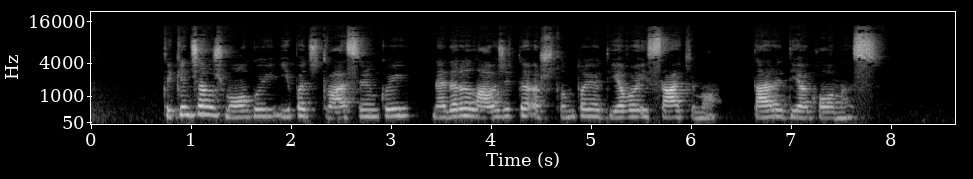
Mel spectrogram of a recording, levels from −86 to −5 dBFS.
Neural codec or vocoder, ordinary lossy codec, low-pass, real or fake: vocoder, 44.1 kHz, 128 mel bands every 256 samples, BigVGAN v2; MP3, 64 kbps; 14.4 kHz; fake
